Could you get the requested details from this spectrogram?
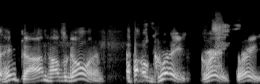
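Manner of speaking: put-on, polite, chatty phone voice.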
